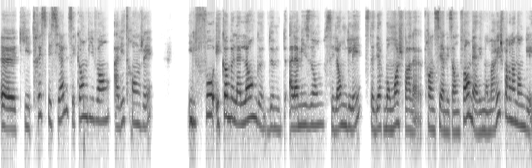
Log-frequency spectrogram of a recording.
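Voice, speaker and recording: Speaking at a moderate pace, a woman with a medium pitch and lively intonation comes through in a dry, close sound with no echo. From southern France, Marseille. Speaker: crime novelist. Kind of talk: interview. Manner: hesitant with fillers.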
